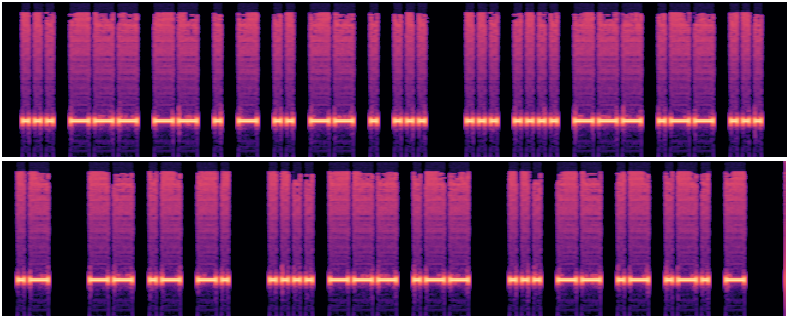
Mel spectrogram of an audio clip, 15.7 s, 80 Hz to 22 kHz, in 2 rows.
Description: Morse code, heard as a keyed tone, about 20 wpm, 1000 Hz. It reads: SOMETIMES SHOWS A MAN HOW SMART
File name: qotdfiles / 20wpm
